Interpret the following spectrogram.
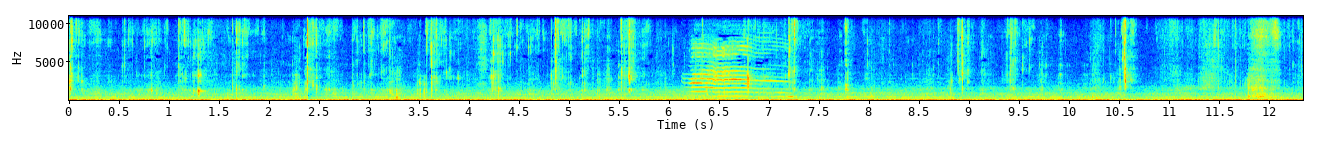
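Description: Close-miked biting and chewing of crispy sauced fried chicken, a continuous run of crunchy clicks. About six seconds in, a short, high, wavering cry lasts about a second over the chewing.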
